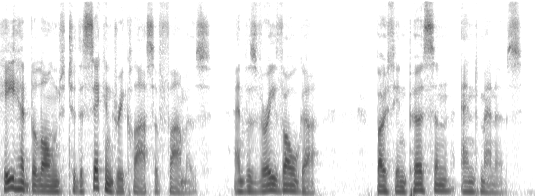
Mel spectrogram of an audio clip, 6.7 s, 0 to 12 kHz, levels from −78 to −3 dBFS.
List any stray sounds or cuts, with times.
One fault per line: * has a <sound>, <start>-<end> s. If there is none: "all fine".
all fine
